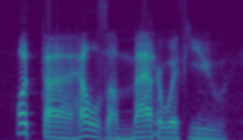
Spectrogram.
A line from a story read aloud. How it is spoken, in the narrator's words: he roared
